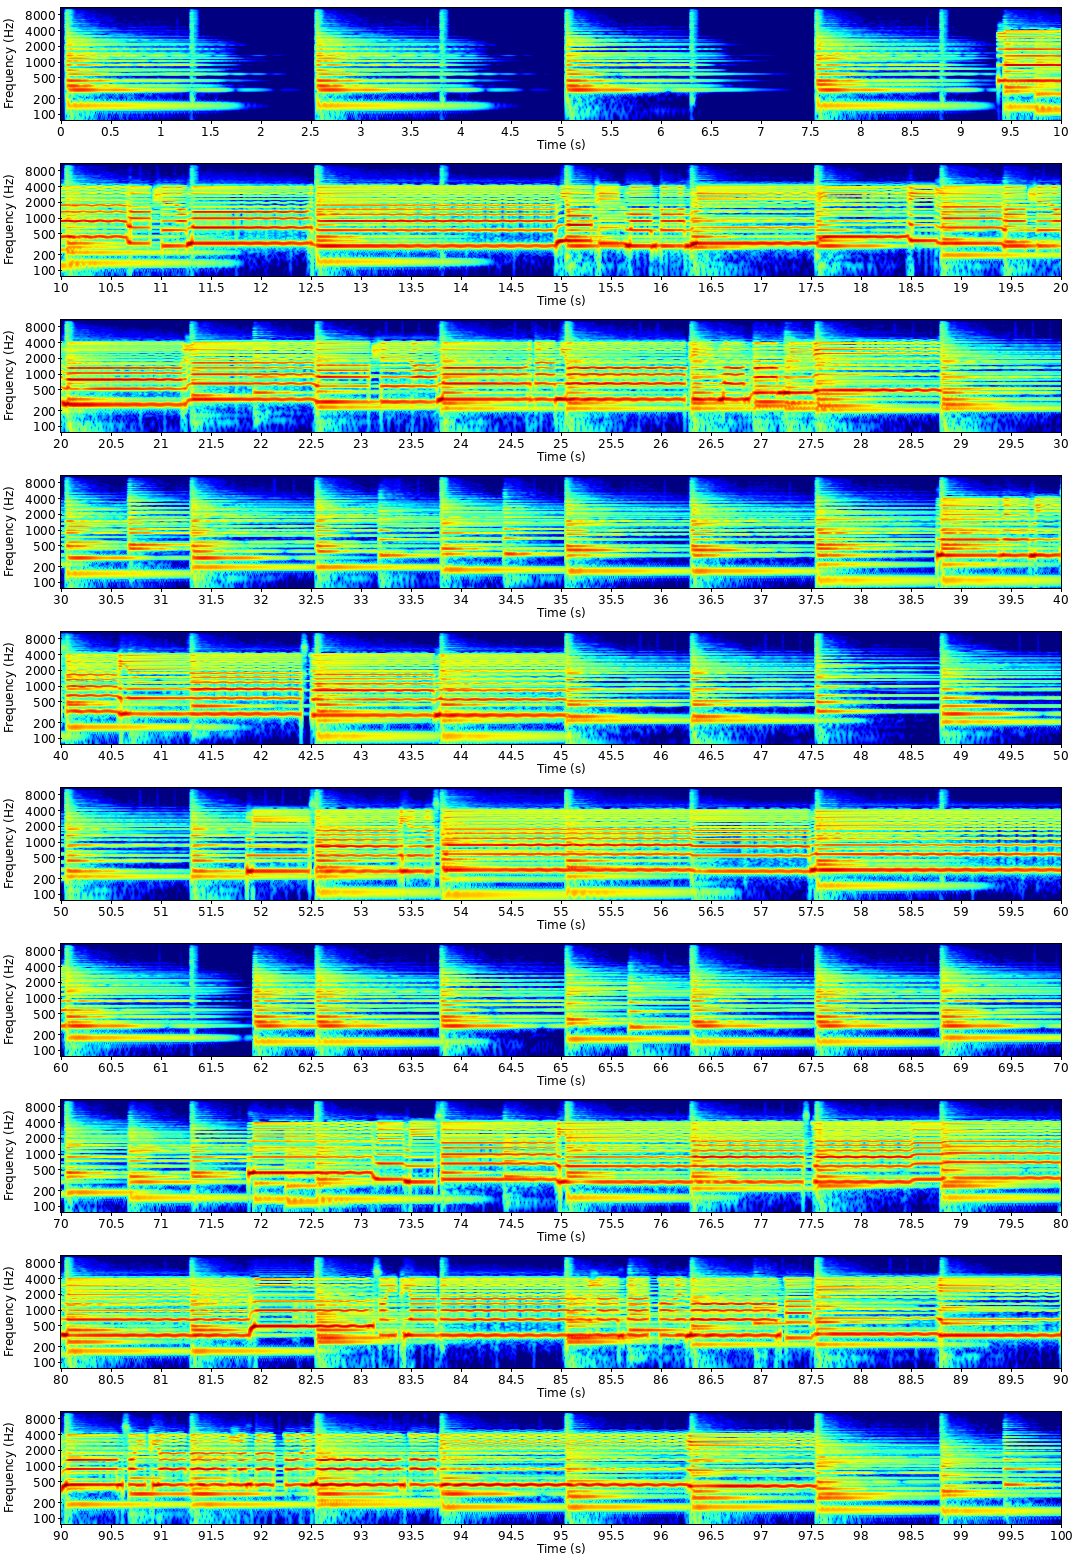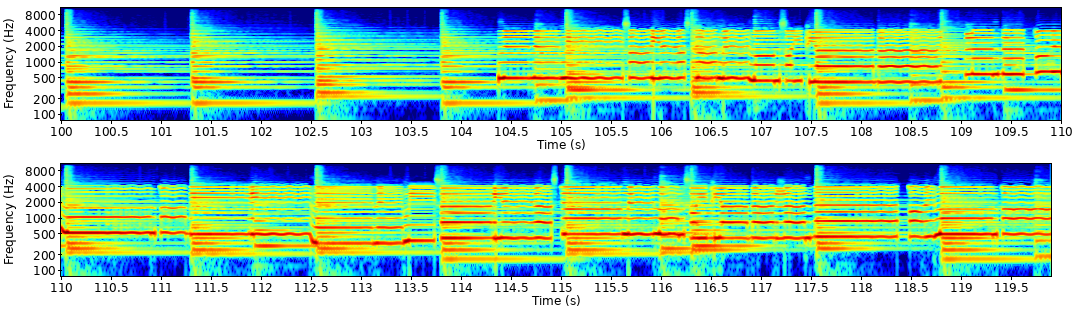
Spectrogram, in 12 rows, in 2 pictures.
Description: C. MONTEVERDI - LAMENTO D'ARIANNA (VERSION 2) Coro IV: Verace amor (soprano II) (Voice with metronome) Ads stop: auto-stop
The piece is based on the character of Ariadne from Greek mythology, who is abandoned by her lover Theseus on the island of Naxos. The music is characterized by its expressive melodies and poignant harmonies, making it a powerful and moving example of early Baroque vocal music.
